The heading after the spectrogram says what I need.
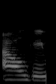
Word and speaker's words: alga: to do that um it is most definitely algae with a soft G as in giraffe or George when it's singular alga or aler algae is the plural of alga then it is a hard G like Ellie says it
